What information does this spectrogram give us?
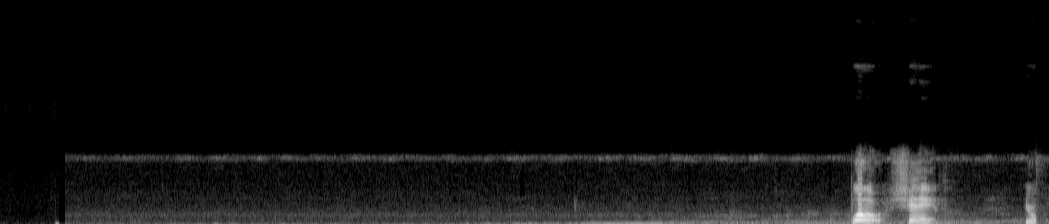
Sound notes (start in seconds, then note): none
